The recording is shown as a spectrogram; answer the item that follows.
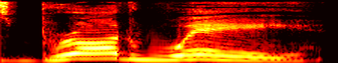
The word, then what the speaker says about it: Broadway: That's where I learned that an actor's highest calling was the theater, and the ultimate goal for a true thespian was Broadway, emphasis on the way.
